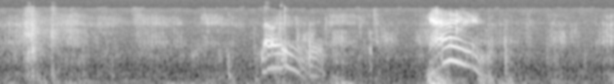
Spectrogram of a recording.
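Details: Hungry newborn kittens give high, thin meows that rise and fall, calling for their mother before nursing, over soft background rumbling.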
